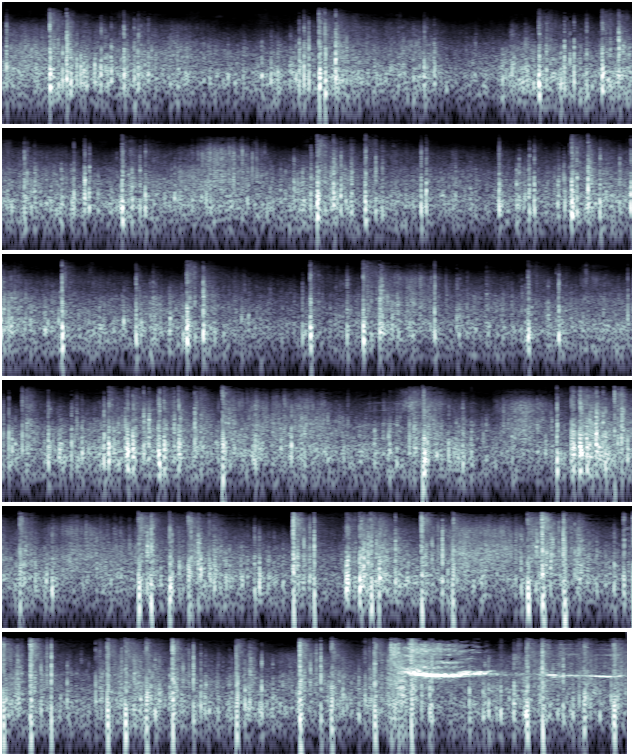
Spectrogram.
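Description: Many fireworks and firecrackers going off at once: a continuous, dense rattle of bangs and crackles with no let-up, and a falling whistle near the end.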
